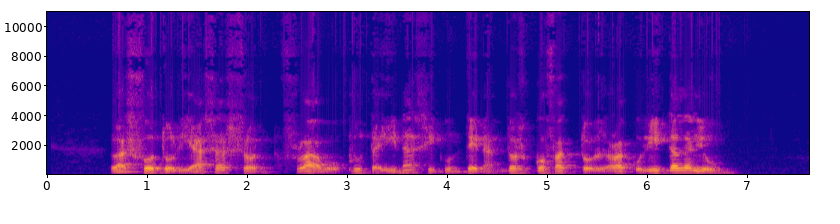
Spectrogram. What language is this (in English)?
Catalan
